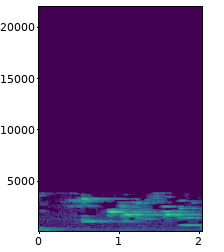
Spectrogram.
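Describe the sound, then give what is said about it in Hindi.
A mobile phone belonging to one of the women present rings faintly, playing a short electronic melody of overlapping high tones for about two seconds, with no one speaking over it. “भाई मोबाइल इन बहनों के बंद कर दो।”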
